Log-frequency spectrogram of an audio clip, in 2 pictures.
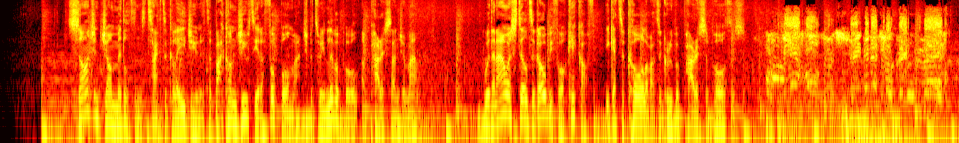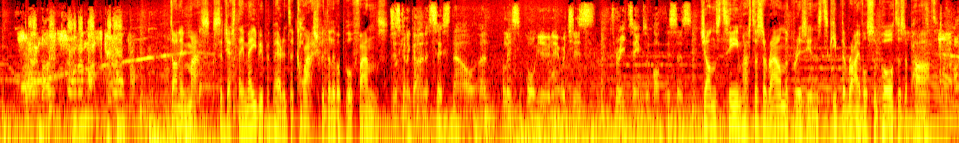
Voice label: male english liverpudlian accent narration; Devine Voices

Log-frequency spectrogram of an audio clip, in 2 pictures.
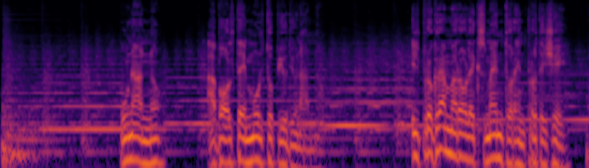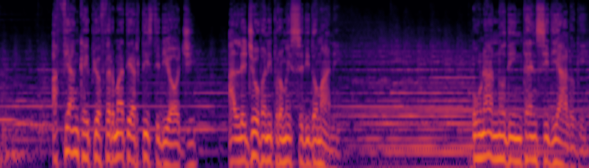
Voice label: male italian commercial; rolex

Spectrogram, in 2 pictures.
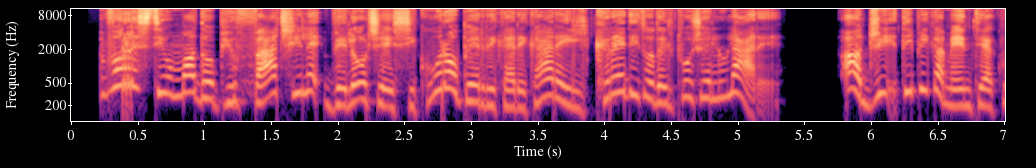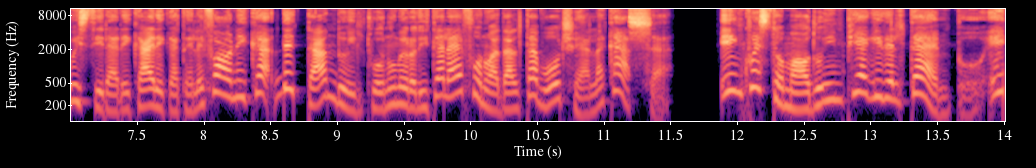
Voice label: female Italian promo

